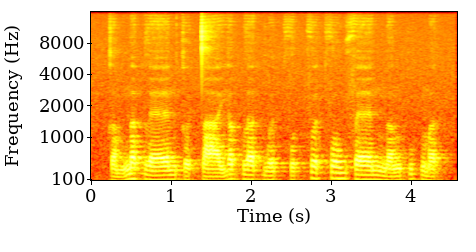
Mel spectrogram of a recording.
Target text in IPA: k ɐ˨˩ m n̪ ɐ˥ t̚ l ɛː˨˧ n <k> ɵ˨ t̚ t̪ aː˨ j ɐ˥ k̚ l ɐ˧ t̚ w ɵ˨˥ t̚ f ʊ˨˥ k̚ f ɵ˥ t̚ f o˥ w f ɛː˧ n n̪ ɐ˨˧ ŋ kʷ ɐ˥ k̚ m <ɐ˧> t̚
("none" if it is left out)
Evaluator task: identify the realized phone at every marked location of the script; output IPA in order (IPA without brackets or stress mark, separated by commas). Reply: k, ɐ˧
